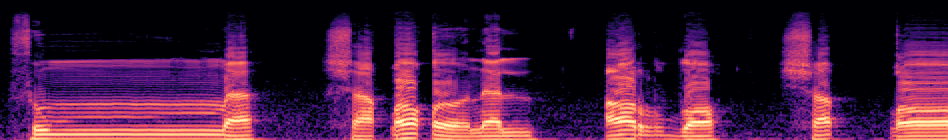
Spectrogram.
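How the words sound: The words are separated by short pauses.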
